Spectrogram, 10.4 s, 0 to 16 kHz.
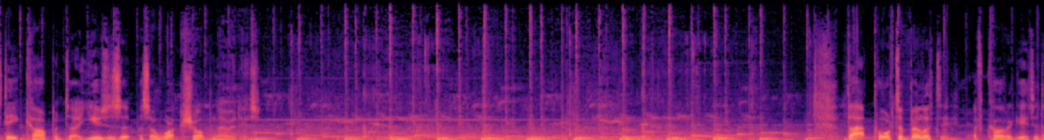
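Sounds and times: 
speech: 0.0 - 3.1, 8.5 - 10.4
horse hooves clip-clopping drawing a cart: 1.6 - 7.9.

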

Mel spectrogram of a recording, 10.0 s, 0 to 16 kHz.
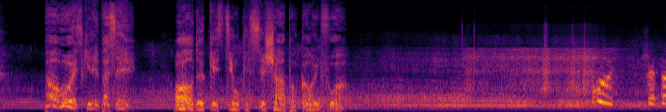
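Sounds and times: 
drone propellers whirring overhead: 0.0 - 9.6
brief vocal sounds: 0.7 - 2.0, 2.6 - 5.2
speech: 0.7 - 5.3.

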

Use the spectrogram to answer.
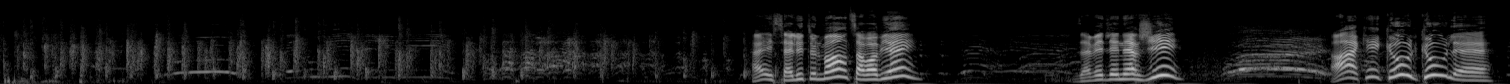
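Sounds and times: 
crowd clapping: 0.0 - 7.8
whoops and cheers: 1.6 - 2.6, 12.2 - 13.3
laughter: 4.8 - 7.4, 9.1 - 9.8
speech: 7.5 - 9.3, 10.8 - 11.9, 13.3 - 15.0.

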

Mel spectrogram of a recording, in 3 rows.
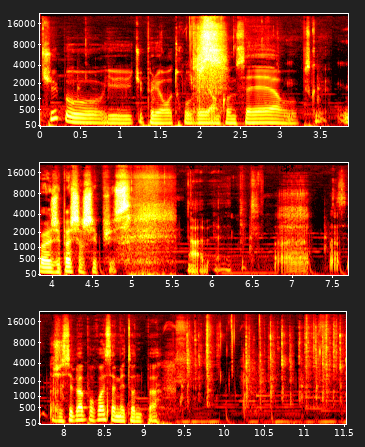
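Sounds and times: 
speech: 0.0 - 9.8
typing on a computer keyboard: 9.3 - 11.5.

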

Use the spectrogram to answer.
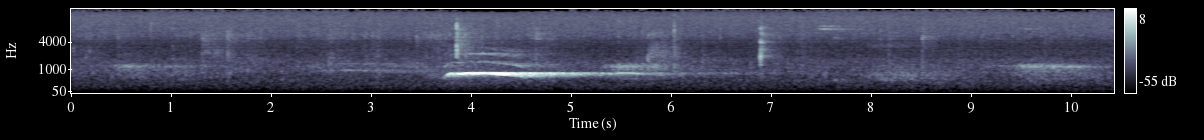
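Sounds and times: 
tawny owl hooting on a cold autumn night: 3.7 - 6.0.

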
